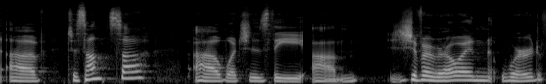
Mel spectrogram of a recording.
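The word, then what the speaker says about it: tsantsa: a phone message from Ken saying oh, the Zansa are coming. Now they say Zansa, which is a mispronunciation of Tzansa, which is the Jivaroan word for the shrunken head.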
